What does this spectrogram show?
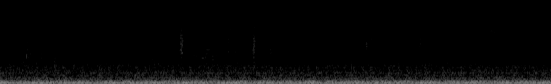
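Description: Steady low rumble of a car idling, heard from inside the cabin, with faint scattered clicks and taps of a plastic baby car camera mount being handled and adjusted.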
